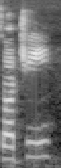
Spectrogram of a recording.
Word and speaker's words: Xochi: So it was actually So Chicago because of the way that you pronounce my name. It's Xochi.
